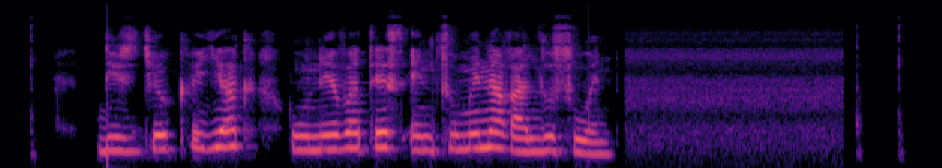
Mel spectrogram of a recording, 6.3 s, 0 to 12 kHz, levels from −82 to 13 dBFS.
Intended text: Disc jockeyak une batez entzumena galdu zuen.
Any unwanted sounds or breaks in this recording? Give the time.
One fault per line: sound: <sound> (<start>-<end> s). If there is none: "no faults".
no faults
